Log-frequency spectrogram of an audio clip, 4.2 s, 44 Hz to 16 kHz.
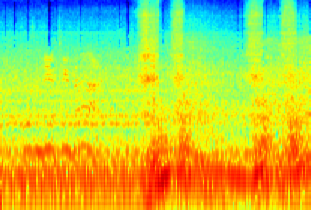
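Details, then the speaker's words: Ford 289 V8 fitted with a lawn mower carburetor, choke used, about 20 inHg vacuum: smooth, even idle around 700 RPM with two clean throttle blips returning promptly; normal idle. "it's almost annoying how well it runs idling at about 700 RPM or so it's just some classic Thunderhead 289 action"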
